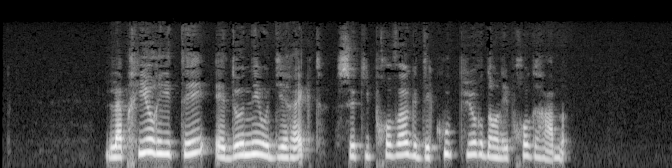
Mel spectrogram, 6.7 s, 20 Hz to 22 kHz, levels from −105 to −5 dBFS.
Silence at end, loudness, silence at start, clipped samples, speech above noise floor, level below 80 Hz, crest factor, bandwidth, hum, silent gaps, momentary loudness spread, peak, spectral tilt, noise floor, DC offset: 1.05 s; -18 LUFS; 1.05 s; under 0.1%; 55 dB; -60 dBFS; 16 dB; 10 kHz; none; none; 11 LU; -2 dBFS; -7.5 dB/octave; -72 dBFS; under 0.1%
